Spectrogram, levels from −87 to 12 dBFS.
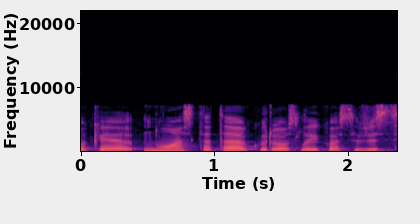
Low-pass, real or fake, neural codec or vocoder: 7.2 kHz; real; none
